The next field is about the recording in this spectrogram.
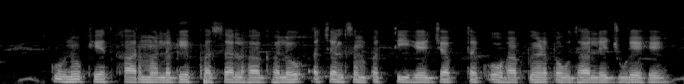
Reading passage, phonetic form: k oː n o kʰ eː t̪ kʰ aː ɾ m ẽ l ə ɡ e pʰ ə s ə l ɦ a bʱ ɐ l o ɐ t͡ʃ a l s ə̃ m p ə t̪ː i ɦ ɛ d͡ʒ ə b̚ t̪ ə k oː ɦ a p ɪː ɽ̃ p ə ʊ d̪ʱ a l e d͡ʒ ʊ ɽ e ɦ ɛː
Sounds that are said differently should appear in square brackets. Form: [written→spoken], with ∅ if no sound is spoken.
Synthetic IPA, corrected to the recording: k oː n o kʰ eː t̪ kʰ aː ɾ m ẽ l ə ɡ e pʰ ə s ə l ɦ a [bʱ→ɡʱ] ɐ l o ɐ t͡ʃ [a→ə] l s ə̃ m p ə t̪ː i ɦ ɛ d͡ʒ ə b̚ t̪ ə k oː ɦ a p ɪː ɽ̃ p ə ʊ d̪ʱ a l e d͡ʒ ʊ ɽ e ɦ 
